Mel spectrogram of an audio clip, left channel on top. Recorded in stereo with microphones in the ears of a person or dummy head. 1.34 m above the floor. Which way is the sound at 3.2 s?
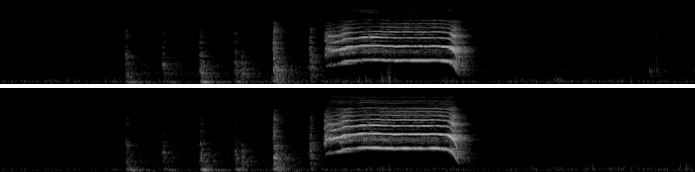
65° right (ahead or behind).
